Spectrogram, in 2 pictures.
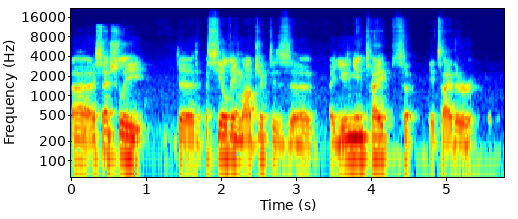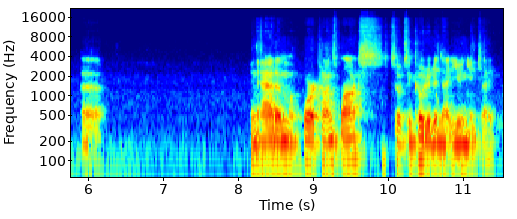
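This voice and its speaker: A man gives a live technical demo in a very deep voice. He stops often, filling gaps and correcting himself as he walks through the steps. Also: fairly even intonation, darkish tone, low-quality recording. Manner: halting, many fillers and self-corrections. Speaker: presenter.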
